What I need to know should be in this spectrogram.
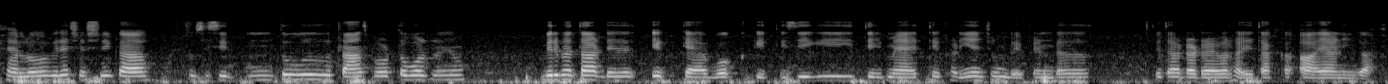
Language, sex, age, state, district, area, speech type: Punjabi, female, 45-60, Punjab, Bathinda, rural, spontaneous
